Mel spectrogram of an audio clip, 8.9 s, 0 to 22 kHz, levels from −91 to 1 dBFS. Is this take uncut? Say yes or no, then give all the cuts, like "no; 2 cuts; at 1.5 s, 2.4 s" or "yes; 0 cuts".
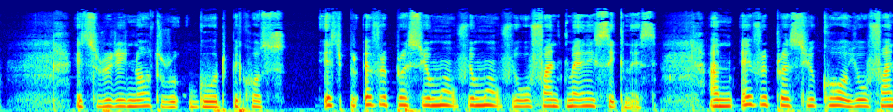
no; 2 cuts; at 3.1 s, 4.7 s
